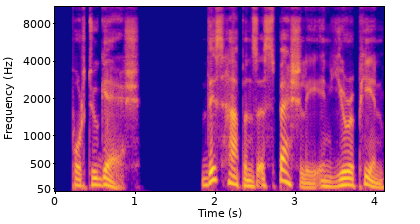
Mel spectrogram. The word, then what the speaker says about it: português: The letter S at the end of a word often sounds like sh. For example, português, português.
